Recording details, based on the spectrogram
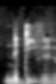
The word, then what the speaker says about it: Medieval: Und weißt was, du, nimm einfach mal äh, Medieval, äh, Medieval wird es ja ausgesprochen, ja.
